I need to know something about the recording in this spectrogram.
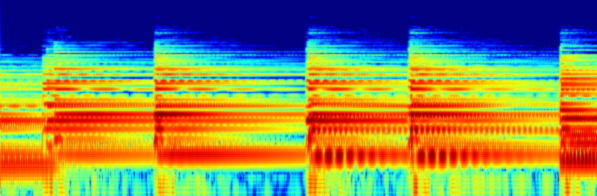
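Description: Piano chords played with the right hand in the key of A, each chord struck twice and left to ring and fade: two strikes of one chord, then two strikes of the next.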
